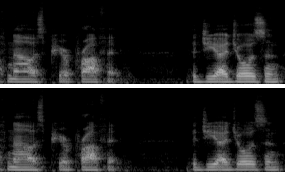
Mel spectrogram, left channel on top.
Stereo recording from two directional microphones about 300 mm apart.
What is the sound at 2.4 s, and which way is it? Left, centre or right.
Speech, left.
